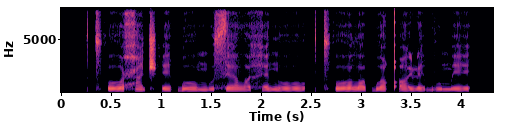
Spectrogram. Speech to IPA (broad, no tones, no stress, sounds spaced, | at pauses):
t͡sʼ o ħ a t͡ʃʼ e ɓ o m u s e lˠ ɪ h ɛ n o | t͡sʼ o lˠ ʊ ɓ o qʼ ɔ ɪ̯ ɭ e b u m e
